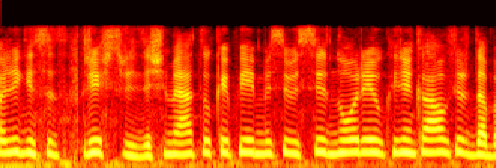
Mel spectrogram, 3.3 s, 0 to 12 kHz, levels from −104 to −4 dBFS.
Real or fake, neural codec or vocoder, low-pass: fake; codec, 16 kHz, 4.8 kbps, FACodec; 7.2 kHz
